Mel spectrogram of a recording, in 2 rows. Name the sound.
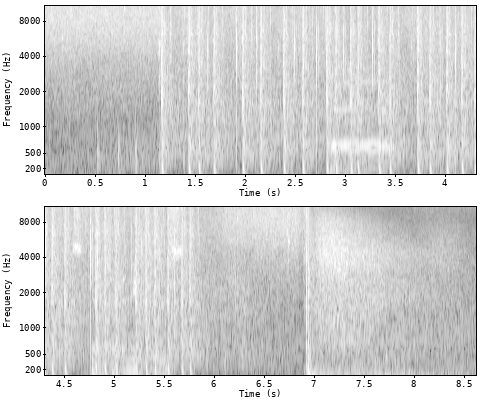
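autocannon fire from a BTR-80 in a video game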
